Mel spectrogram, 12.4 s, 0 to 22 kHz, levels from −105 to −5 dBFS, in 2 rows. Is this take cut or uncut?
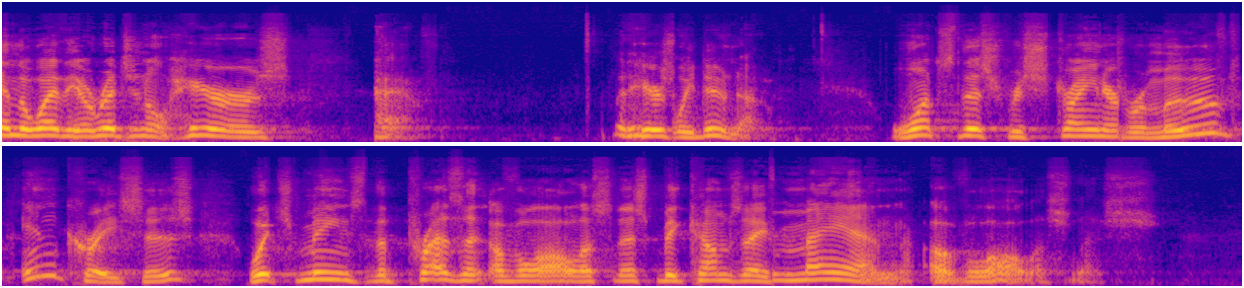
cut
